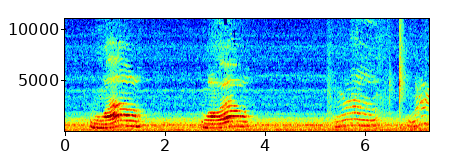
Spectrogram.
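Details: A Siamese cat gives four bending meows that rise and then fall in pitch, each under a second long and spread across several seconds, with a faint click near the end and a low steady hum underneath.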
